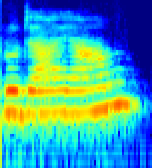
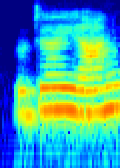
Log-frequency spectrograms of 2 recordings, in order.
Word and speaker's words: रुजायां: रुजायान नहीं, रुजायाम ही है, रुजायान नहीं है। यांच या न नहीं आएगा, म प्रोनाउंसिएशन होगा, न प्रोनाउंसिएशन नहीं होगा।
